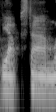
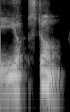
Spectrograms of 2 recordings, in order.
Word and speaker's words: Jaap Stam: The right. Dutch pronunciation of Jaap Stam would be Yup Stum. And I do know of a commentator close to me here who started calling him Yup Stum, which was the correct pronunciation. But the, the received pronunciation, like in England and stuff, everybody called him Jaap Stam.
